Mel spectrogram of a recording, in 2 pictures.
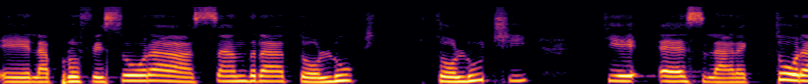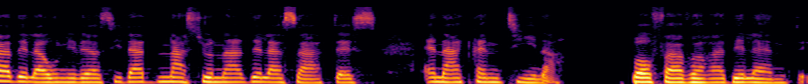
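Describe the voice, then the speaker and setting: A woman speaks with a French accent at a fairly slow pace, her fairly high pitch carrying ordinary pitch variation and a dark, mellow tone, in a dry, close sound with no echo on a very clean recording with a silent background. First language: French (speaking Spanish). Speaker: panel moderator. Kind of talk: panel moderation. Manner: halting, many fillers.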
